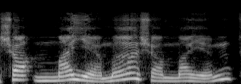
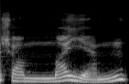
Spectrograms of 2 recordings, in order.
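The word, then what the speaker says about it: שָׁמַיִם: 자, 샤마이엠. 자, 강세가 여기 있고요. 샤마이엠. 이거는 쌍수 어미가처럼 보이는 게 있어서 쌍수다라고 이렇게 생각들을 많이들 하세요.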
